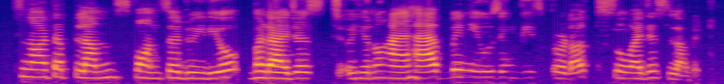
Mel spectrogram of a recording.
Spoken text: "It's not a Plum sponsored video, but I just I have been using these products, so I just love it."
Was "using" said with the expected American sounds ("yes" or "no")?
yes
